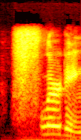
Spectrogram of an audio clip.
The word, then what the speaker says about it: flirting: Okay, next up is the word flirting instead of flirting. Okay, the IR is an ER sound.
